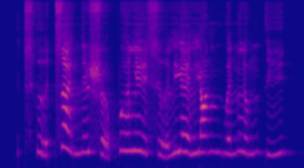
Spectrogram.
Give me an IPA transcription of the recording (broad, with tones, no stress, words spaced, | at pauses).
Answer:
t͡sʰɹ̩˨˩ t͡sa˥˩ɪ̯n̪i˧˥ ʂɤ̰˨˩ pɤ˥le˥˩ɪ̯ sɹ̩˨˩ljɛ˥˩ljɑ˥ŋ mwə˧˥nlʊ˧˥ŋ t̪i˧˥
